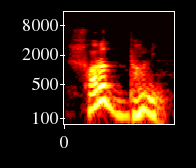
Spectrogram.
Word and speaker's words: স্বরধ্বনি: এটার উচ্চারণ কিন্তু স্বরধ্বনি না, এটা হবে স্বরধ্বনি। এখানে খেয়াল করো, দর নিচে হসন্ত আছে, এটাকে বলা হয় বদ্যাক্ষর। হ্যাঁ, আর ধো ওকার হবে, এটা সংবৃত উচ্চারণ হবে, স্বরধ্বনি বললে হবে না, স্বরধ্বনি।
